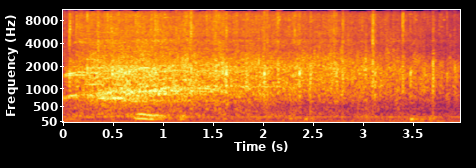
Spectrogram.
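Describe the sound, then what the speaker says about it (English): An audience at a college talk breaks into applause, a dense wash of clapping that swells at first and then gradually tapers off. "Well, let's go by applause."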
